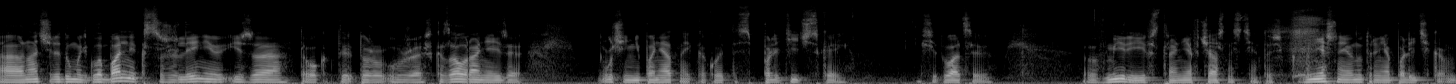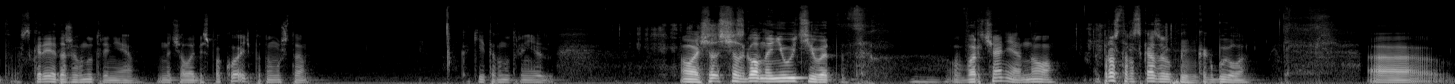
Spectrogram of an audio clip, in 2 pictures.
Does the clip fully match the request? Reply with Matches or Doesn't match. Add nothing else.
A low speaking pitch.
Matches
